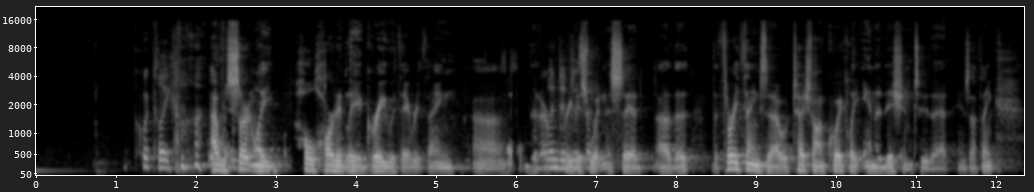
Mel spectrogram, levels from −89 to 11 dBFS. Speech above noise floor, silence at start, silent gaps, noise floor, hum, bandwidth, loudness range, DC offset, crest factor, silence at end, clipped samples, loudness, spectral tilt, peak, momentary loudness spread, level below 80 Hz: 40 dB; 1.35 s; none; -70 dBFS; none; 16 kHz; 5 LU; under 0.1%; 20 dB; 0.1 s; under 0.1%; -30 LUFS; -5 dB/octave; -12 dBFS; 13 LU; -78 dBFS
